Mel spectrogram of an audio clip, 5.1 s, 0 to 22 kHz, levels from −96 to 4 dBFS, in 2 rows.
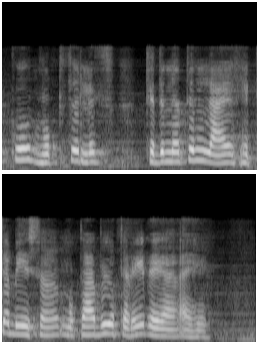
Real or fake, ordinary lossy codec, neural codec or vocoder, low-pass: fake; none; codec, 24 kHz, 1 kbps, SNAC; 7.2 kHz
